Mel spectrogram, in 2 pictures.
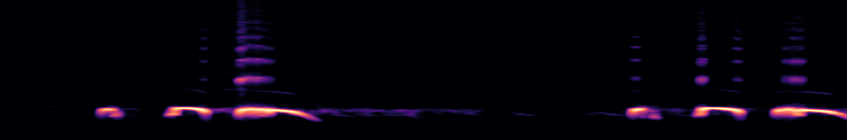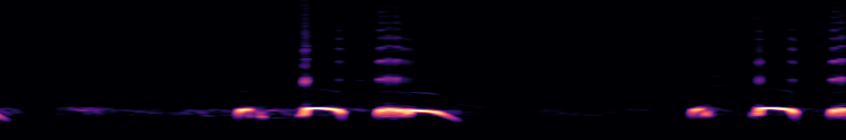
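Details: Spotted dove in the 'liu tan' song style, recorded live, repeating a phrase about every two and a half seconds: quick soft coo, two short punchy coos, then a drawn-out falling coo, quiet surroundings.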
